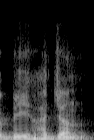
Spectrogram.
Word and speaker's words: بی حجن: کا درست تلفظ ہے بی حجن۔ یہ حجن نہیں ہے بلکہ حجن ہے، زبر کے ساتھ بی حجن۔ دوسری معروضی ہے کنجڑا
